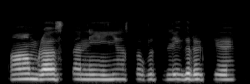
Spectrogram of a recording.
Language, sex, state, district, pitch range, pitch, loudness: Rajasthani, female, Rajasthan, Nagaur, 230-240 Hz, 235 Hz, -22 LUFS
